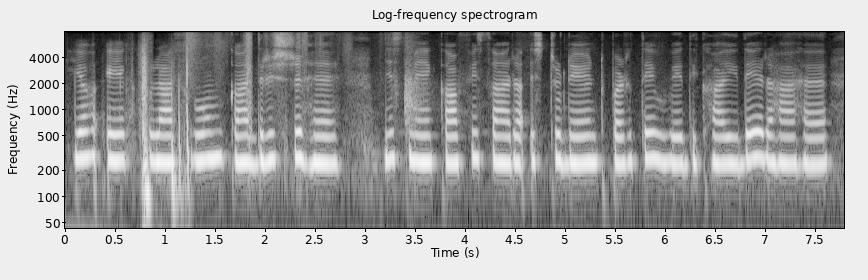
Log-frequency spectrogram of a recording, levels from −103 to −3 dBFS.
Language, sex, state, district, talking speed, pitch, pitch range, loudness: Hindi, female, Jharkhand, Ranchi, 125 wpm, 255 Hz, 245-270 Hz, -15 LUFS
